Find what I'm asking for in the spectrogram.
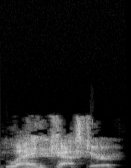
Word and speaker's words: Lancaster: you would be in Lancaster is the same space of time. You said it right. He didn't. He didn't say land. He was.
